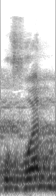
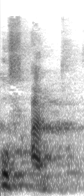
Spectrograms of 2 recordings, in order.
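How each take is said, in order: First: The word has a w sound between syllables. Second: The word has a glottal stop between syllables. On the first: This is the common reading. "Bisa dibaca kufuwan" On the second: This is the reading of another recitation tradition. "bisa dibaca kuf'an dalam qiraah yang lain"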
